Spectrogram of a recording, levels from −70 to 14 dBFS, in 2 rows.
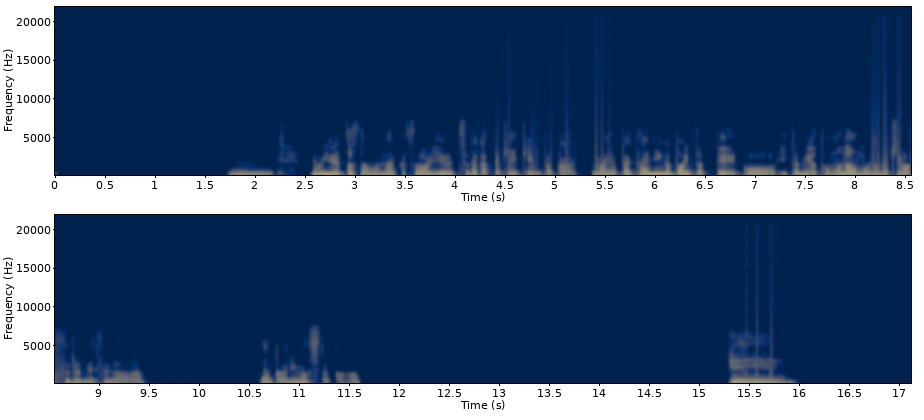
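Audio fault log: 4.22–5.54 s, 8.17–8.45 s, 15.43–15.74 s: processor overload crackle. The processor keeps missing its deadlines for very short buffers, each lasting about a millisecond and a half. Every missed buffer is skipped, leaving a hard-edged gap, and many such gaps in rapid succession produce gritty crackle over the speech.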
